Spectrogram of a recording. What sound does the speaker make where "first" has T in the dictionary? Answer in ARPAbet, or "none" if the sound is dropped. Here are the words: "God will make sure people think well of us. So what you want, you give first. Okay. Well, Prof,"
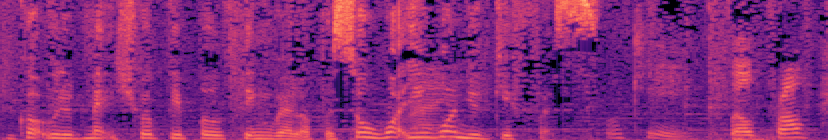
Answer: none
